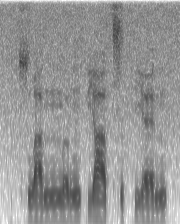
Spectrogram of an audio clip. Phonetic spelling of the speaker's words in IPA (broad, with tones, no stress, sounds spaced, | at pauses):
t͡s w a˧˥ n n̪ ɤ˧˥ ŋ p j ä˥˩ t͡s ɹ̩˩ t̪ j ɛ˨˩˦ n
